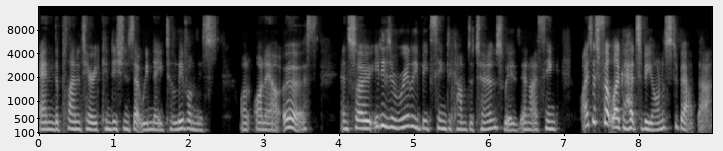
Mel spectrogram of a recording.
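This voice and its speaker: Against a quiet background, a woman talks at a very fast pace in a dark, mellow tone. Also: medium pitch for a woman, ordinary pitch variation. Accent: Australian. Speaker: climate scientist. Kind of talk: interview.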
